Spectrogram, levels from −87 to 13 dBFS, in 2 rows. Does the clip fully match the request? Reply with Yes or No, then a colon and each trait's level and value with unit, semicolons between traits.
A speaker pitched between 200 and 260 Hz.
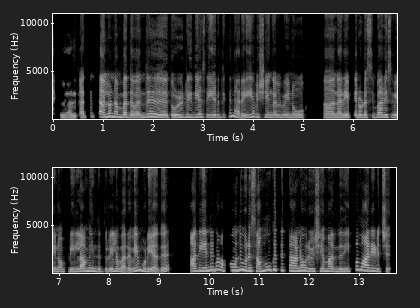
Yes: high, 230 Hz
